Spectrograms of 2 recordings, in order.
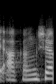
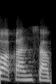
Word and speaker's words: आकांक्षा: और सही-सही से करें जैसे आकांक्षा को आकांशा बोल देते हैं कोई भक्त कि ऐसा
